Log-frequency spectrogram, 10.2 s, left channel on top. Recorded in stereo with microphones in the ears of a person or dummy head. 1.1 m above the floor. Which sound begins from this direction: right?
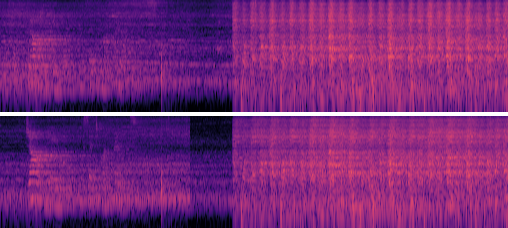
A woman speaking, at 0.5 s.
